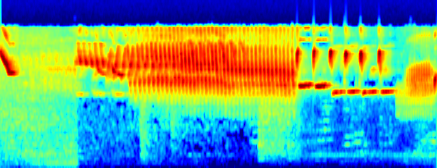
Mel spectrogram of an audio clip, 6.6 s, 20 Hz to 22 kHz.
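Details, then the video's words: Long canary song meant to teach young canaries their sounds, opening with a whistled note, then a sustained buzzy trill, then a run of short clipped notes and steady whistles. "PANCINGAN Kenari GACOR PANJANG Cuit2 EMOSI ini AMPUH utk MASTERAN Kenari PAUD belajar BUNYI"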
